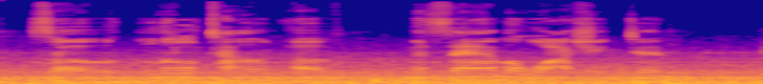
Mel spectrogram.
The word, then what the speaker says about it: Mazama: Mazama is the last town in Washington before the northern terminus at Hart's Pass. So the little town of Mazama, Washington is pronounced like you would Alabama.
